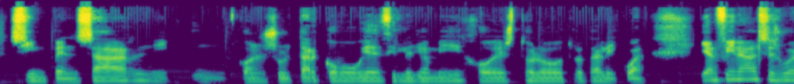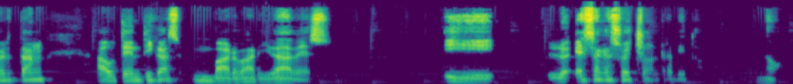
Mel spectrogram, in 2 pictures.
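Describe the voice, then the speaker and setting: Low-voiced man explaining, close dry recording. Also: dry recording. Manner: acts out imagined quotes to illustrate points. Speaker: guest psychologist and podcaster. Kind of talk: conversational interview explanation.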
